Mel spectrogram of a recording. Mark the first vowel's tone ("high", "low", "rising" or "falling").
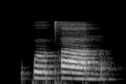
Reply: high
